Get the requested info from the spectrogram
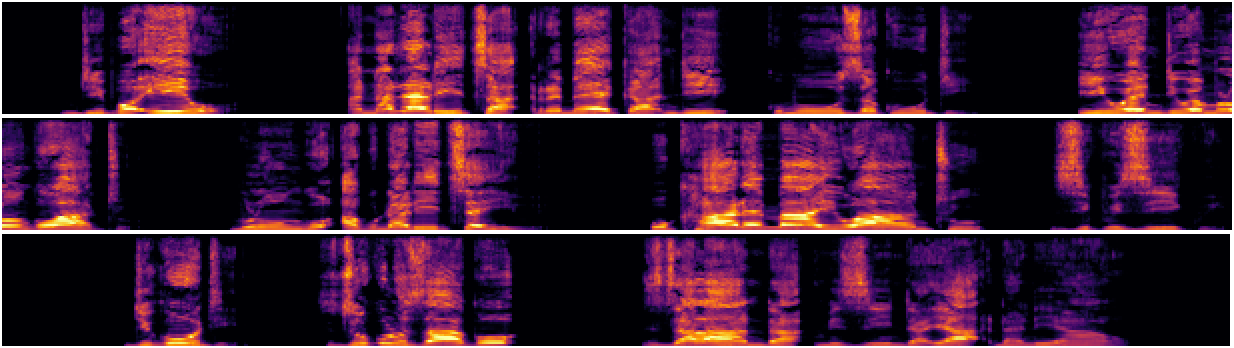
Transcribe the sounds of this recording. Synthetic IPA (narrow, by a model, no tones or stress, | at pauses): ndip̬ɔiwɔ̰ | anaɗalit͡sʰaɾɛɓɛkandikumuːzakuːtḭ | iwɛndiwɛmulɔŋɡɔwatʰu̥ | muluŋɡuʔakuɗalit͡sʰɛḭːwɛ̰ | ukʰalɛmajiwaːntʰu | zikwiziːkwḭ | ndik̬ut̬ḭ | z̥id͡zukuluzak̬ɔ | zid͡zalandamizindajaɗaniaːwɔ̰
